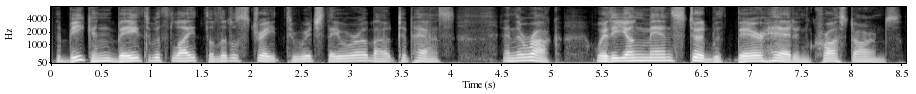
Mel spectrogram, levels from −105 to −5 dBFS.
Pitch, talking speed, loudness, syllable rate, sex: 135 Hz, 205 wpm, -17 LUFS, 4.7 syllables/s, male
